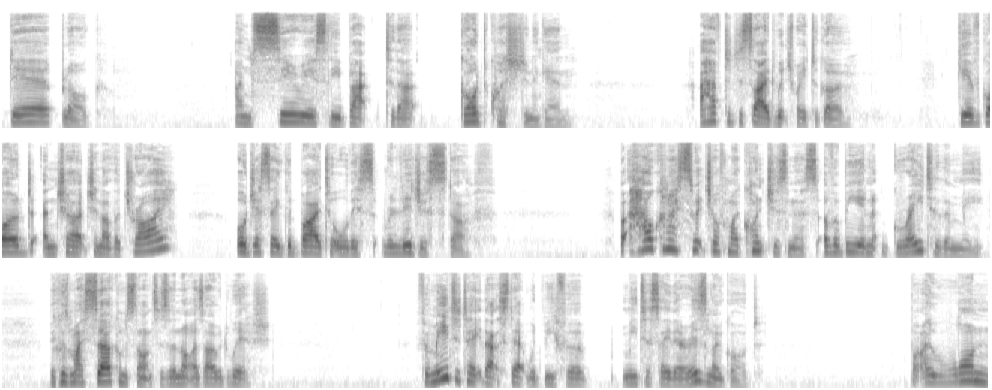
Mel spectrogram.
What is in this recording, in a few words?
Narration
